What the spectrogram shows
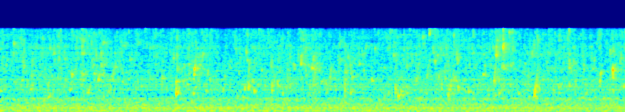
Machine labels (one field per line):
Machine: pump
